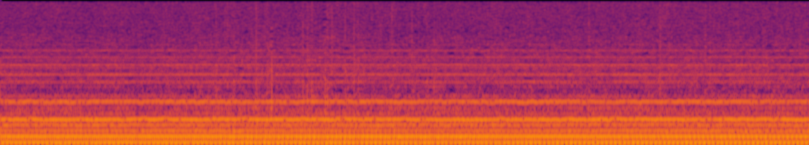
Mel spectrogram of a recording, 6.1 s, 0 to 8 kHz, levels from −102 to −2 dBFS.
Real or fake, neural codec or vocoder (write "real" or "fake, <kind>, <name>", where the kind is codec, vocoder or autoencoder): fake, vocoder, Vocos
